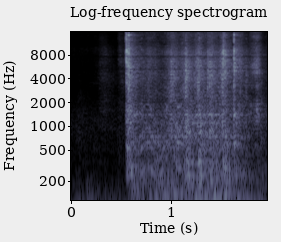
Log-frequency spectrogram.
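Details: 1969 Chevy C10 inline six, sat about nine months: steady rapid cranking with even compression pulses but no firing, after new coil, condenser, cap and rotor; still no spark, points suspected.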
